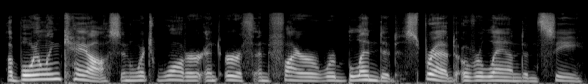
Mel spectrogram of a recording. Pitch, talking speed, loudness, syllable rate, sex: 185 Hz, 175 wpm, -18 LUFS, 3.9 syllables/s, female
